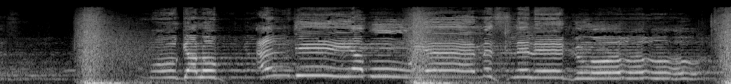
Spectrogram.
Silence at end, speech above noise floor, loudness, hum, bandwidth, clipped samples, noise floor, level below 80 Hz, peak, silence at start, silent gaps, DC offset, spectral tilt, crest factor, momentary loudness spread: 0 s; 21 dB; -18 LUFS; none; 15.5 kHz; under 0.1%; -39 dBFS; -32 dBFS; -2 dBFS; 0 s; none; under 0.1%; -2.5 dB/octave; 18 dB; 11 LU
